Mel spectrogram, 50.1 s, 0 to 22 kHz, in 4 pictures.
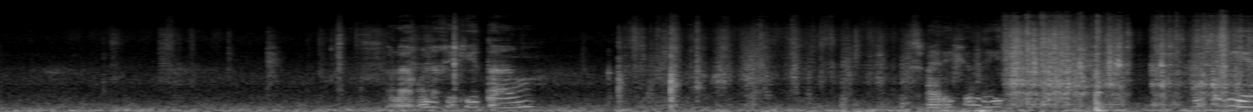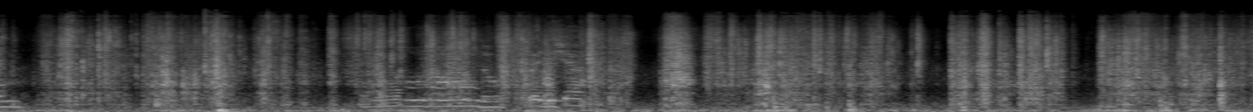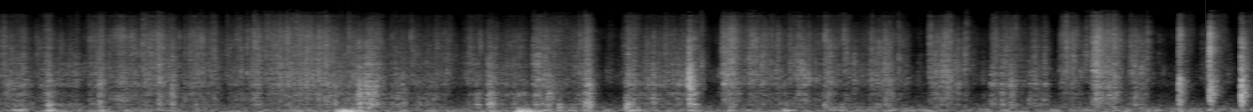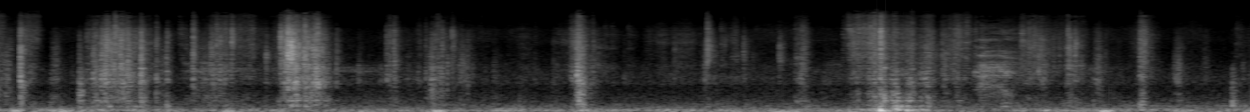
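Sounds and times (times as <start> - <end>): packets rustling and crinkling: 9.8 - 49.5.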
